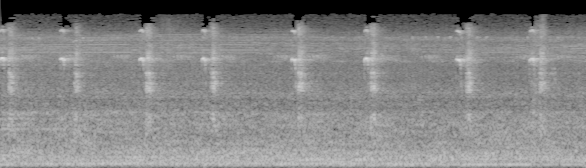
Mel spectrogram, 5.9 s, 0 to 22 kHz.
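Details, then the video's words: Repeated alarm call from a red squirrel: about nine crisp, high-pitched chips, roughly one every 0.6 to 0.8 seconds, above a low, constant background noise. "Red Squirrel Alarm Call"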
